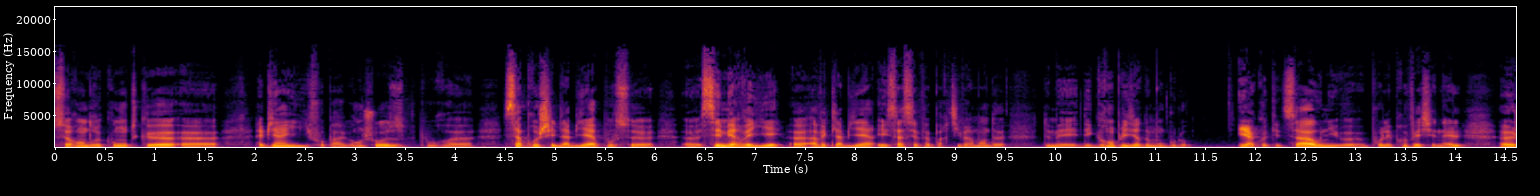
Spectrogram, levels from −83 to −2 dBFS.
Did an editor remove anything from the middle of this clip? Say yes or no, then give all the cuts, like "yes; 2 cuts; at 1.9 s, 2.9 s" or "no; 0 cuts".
no; 0 cuts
